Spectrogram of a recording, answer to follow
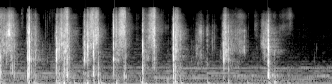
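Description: A deck of tarot cards being shuffled by hand: quick, crisp card strokes about three a second, thinning out near the end.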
